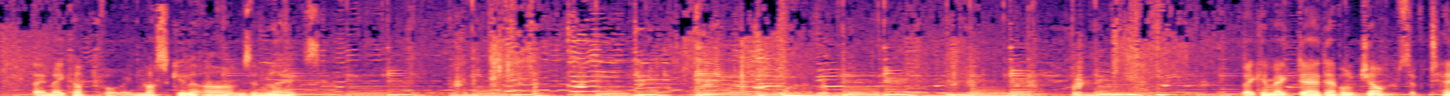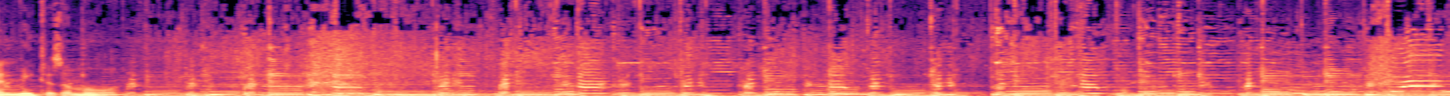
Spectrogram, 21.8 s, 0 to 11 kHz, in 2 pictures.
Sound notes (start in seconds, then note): 12.8 branches ruffle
